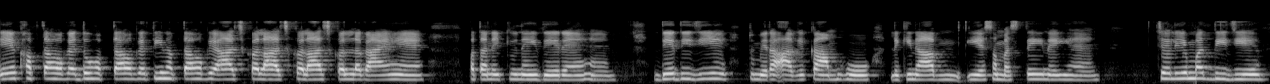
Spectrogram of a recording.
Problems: background sounds at intervals, background conversations at intervals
